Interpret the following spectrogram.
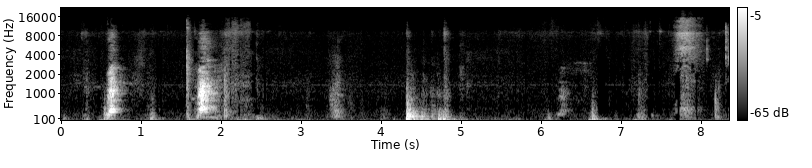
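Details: Household dog barking indoors with a cat in the same room, the two animals hostile to each other; two sharp barks close together early on, a lower rough burst later, a few fainter sounds and rustling between.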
